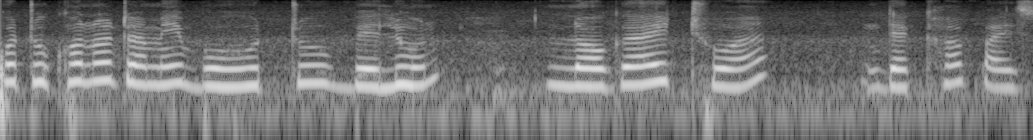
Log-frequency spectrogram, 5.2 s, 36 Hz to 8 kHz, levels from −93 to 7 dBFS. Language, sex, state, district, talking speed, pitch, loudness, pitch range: Assamese, female, Assam, Sonitpur, 105 wpm, 300 Hz, -15 LUFS, 280-320 Hz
